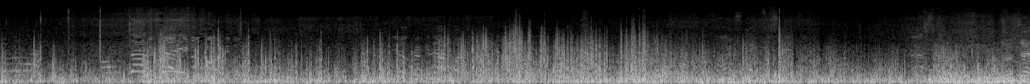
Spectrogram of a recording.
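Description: Strong wind buffeting the microphone over the steady rush of storm waves breaking and washing over the breakwater rocks.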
